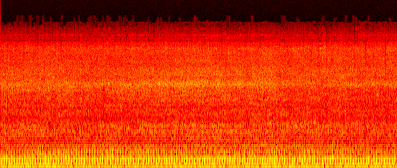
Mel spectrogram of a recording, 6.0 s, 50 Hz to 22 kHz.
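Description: Honda Biz 100 step-through motorcycle's small single-cylinder four-stroke engine running steadily under heavy load while climbing a steep loose-gravel mountain road.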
